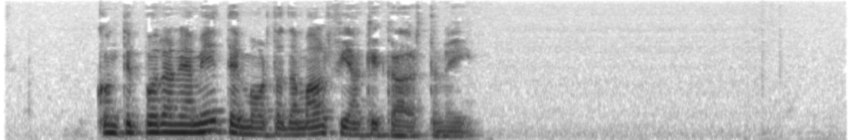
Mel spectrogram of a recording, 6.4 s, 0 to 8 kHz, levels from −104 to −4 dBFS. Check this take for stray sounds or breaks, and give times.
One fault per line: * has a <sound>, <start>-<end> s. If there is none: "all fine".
all fine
